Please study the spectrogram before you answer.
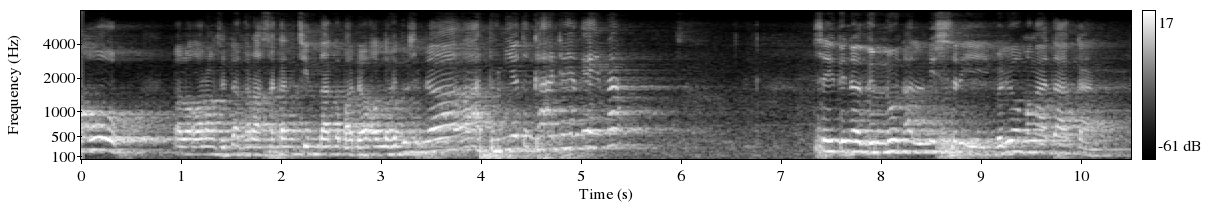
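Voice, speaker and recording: Guy preaching, chanty and repetitive, distant mic, super echoey. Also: very high voice. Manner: sing-song, drawn-out preaching with repeated words and Arabic quotations. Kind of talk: sermon. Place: large mosque hall.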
